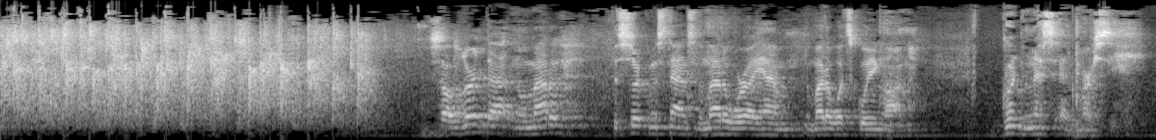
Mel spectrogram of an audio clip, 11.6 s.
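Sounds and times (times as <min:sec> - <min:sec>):
audience round of applause: 0:00.0 - 0:03.9
speech: 0:04.4 - 0:09.3, 0:10.0 - 0:11.4.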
